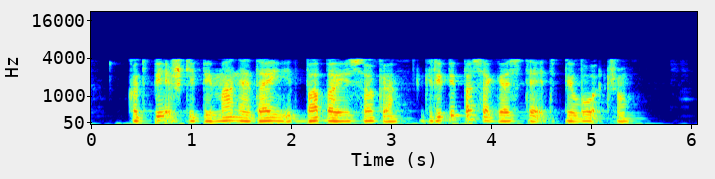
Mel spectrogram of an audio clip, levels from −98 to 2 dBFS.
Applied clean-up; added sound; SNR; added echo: none; none; none; reverberation time 0.2 s.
